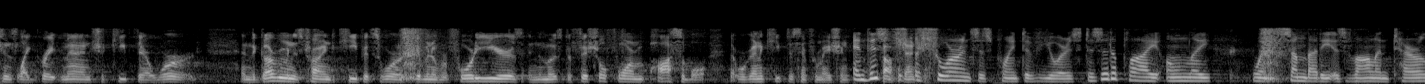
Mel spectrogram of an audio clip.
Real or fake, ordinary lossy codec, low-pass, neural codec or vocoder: real; Opus, 64 kbps; 5.4 kHz; none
